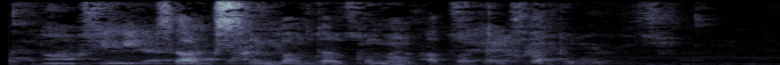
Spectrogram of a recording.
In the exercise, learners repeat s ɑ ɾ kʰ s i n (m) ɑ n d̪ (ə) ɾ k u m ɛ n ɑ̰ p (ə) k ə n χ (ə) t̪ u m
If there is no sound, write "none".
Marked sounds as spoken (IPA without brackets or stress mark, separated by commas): b, ɑ, ɑ, ɑ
